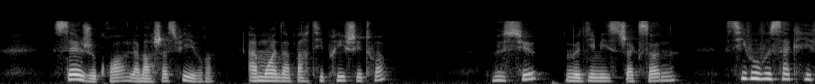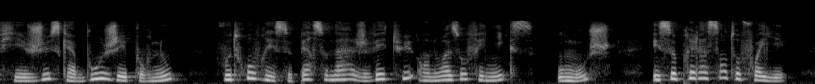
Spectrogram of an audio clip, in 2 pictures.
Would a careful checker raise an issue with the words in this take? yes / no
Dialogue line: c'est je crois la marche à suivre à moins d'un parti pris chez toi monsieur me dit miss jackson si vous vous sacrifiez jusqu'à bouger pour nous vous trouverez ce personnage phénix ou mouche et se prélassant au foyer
yes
